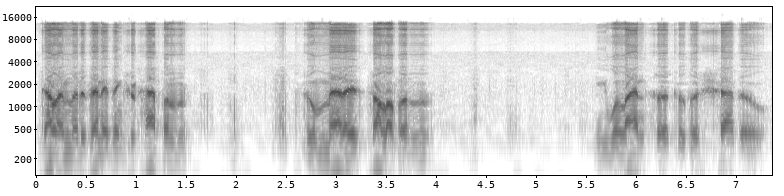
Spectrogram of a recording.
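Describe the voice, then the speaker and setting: An actor playing an unseen, commanding crimefighter with slow, ominous delivery in a 1930s radio drama. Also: male voice, lowish voice, pushed and bright, low-quality recording. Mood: ominous warning. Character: the Shadow, unseen male crimefighter, menacing, commanding. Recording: 1930s radio recording with music.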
